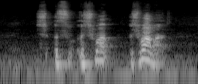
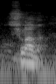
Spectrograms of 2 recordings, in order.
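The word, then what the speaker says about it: shawarma: Shwama. How do you pronounce it? There's an R there, right? Shwama. There's an R there or no R? Yeah. There's R. You don't pronounce it so much. Shwama.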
